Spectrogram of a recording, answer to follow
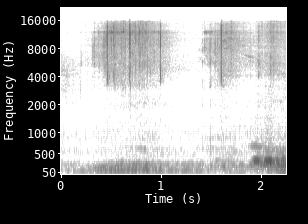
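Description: Near silence with a few faint, sharp clicks, a small cluster about half a second to a second in and one more near the end.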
